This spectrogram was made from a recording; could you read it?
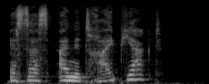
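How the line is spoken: Strained voice. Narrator (German): fragte Lukas mit gepresster Stimme

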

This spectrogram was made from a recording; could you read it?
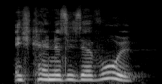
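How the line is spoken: Call. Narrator (German): rief

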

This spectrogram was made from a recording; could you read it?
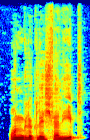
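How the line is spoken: Mocking, smiling. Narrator (German): lächelte spöttisch

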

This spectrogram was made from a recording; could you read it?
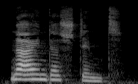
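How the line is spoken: Sighing. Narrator (German): Antonia seufzte

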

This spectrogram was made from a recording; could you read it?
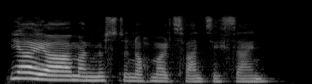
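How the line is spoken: Sighing. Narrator (German): seufzte sein Begleiter

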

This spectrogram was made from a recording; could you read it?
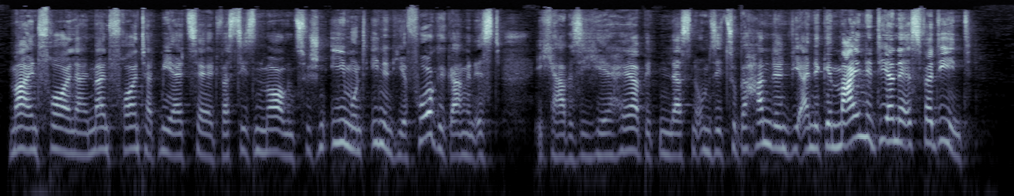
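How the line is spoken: Called out. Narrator (German): Sofort rief D'Este ihr zu

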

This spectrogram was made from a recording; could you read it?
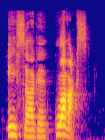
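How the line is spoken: Angry shouting frog. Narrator (German): schrie der Frosch ärgerlich

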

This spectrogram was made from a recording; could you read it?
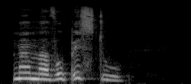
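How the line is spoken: Desperate child's wail, coughing. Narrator (German): jammerte der erste Junge verzweifelt und musste ständig husten

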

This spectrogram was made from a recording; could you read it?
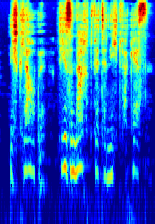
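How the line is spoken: Whisper. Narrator (German): flüsterte sie ihrer Großmutter zu

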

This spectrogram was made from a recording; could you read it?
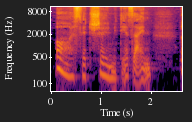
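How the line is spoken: Old woman murmuring in ear. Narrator (German): raunte die Muhme ins Ohr

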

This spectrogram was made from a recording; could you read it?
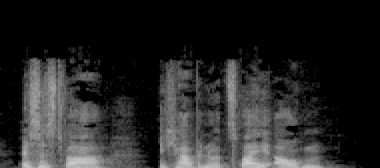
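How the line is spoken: Called out. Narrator (German): rief Mistifax

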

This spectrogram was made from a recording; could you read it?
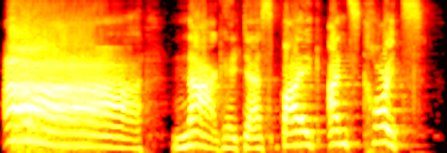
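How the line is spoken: Shouting. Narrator (German): brüllt

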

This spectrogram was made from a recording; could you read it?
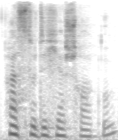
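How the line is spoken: Gentle question. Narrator (German): fragte er sie sanft

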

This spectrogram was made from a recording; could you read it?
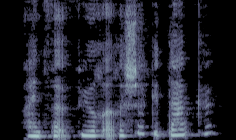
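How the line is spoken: Quiet answer. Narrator (German): antwortet sie leise

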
